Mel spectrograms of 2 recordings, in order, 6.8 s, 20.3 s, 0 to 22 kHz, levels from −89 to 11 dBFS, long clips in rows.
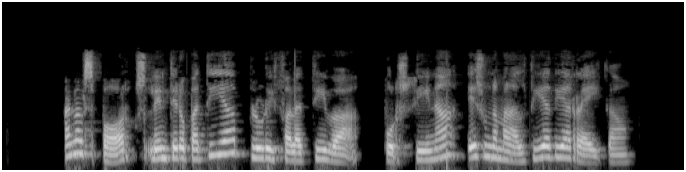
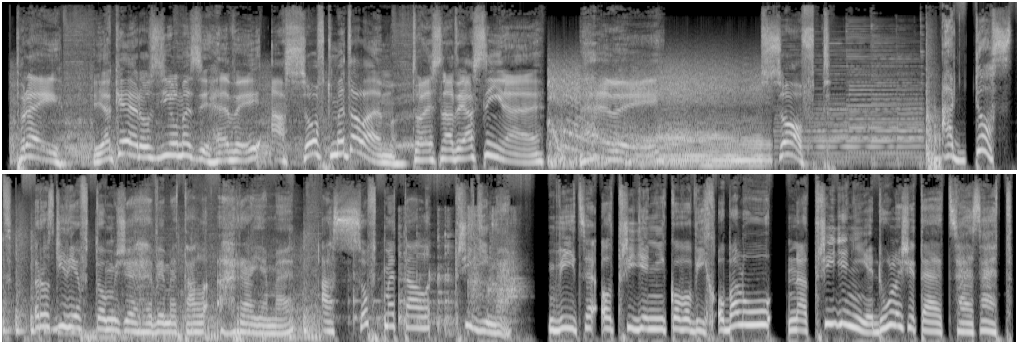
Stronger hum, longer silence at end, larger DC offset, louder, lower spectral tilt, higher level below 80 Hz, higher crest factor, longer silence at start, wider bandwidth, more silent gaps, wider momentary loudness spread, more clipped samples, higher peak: neither; first, 0.6 s vs 0.05 s; second, under 0.1% vs 0.4%; second, -15 LUFS vs -8 LUFS; first, -5 dB/octave vs -3.5 dB/octave; second, -56 dBFS vs -28 dBFS; first, 14 dB vs 8 dB; first, 0.6 s vs 0.05 s; second, 7.6 kHz vs over 20 kHz; first, 3.59-3.81 s vs 15.55-15.59 s; about the same, 6 LU vs 5 LU; second, under 0.1% vs 0.2%; about the same, -2 dBFS vs 0 dBFS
